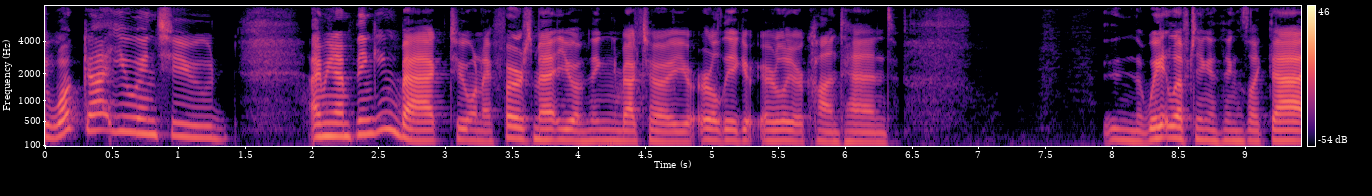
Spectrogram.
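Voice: medium pitch, smooth. A podcast host asking questions in an upbeat, affirming way. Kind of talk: casual interview talk.

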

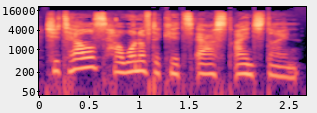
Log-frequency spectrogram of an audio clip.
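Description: Female podcast host, congested voice, calm and earnest reflective delivery, dry close-mic sound. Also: medium pitch, unhurried, dry recording. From outside the country she now lives in. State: congested from a sinus infection. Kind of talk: reflective solo podcast monologue.

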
